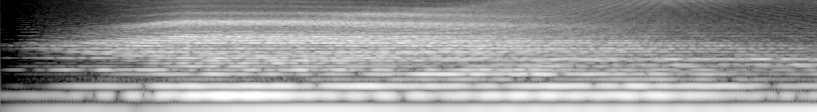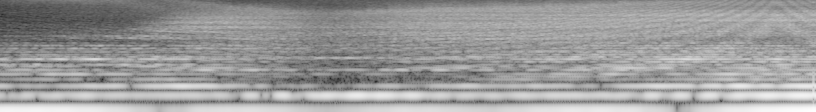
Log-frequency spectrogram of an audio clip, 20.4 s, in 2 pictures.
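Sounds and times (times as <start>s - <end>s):
FM8 synthesizer: 0.0s - 20.4s.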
